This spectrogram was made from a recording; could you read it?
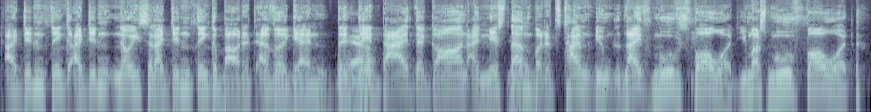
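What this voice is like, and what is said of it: Imitates another person's voice. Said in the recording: “pretty good impression ... not bad”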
